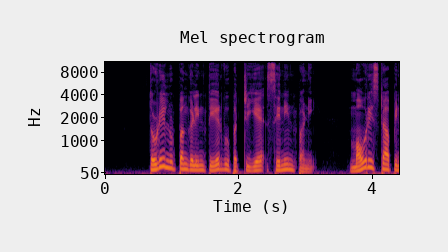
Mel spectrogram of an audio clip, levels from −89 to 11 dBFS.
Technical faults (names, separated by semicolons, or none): none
